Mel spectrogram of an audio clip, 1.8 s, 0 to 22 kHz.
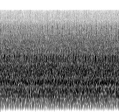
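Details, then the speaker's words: Kia engine at 440,000 miles: steady, even idle hiss with no stumble, miss or shudder; an exhaust leak is noted on one side. "look at that not jumping not shuttered 440 thousand miles"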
